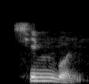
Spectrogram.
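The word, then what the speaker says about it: しんぶん: pertama itu ada shinbun shinbun shinbun yang artinya koran shinbun koran Nah di sini ada huruf hu yang ditambahkan Tenten lalu ee yang dibaca menjadi ada b-nya ya jadi shbun lalu di sini ada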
